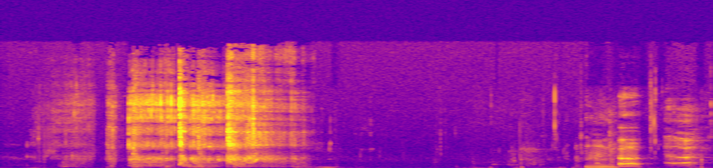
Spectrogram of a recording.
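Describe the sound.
A loud, wet slurp of the Birthday Boozer, a boozy cocktail that looks like milk, lasts about a second and a half, a noisy sucking burst that trails off, followed by a short pause and then someone speaking.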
